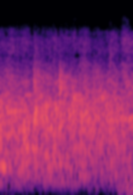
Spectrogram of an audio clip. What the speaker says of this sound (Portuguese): Você pode aplaudir o Senhor pela sua poderosa palavra.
